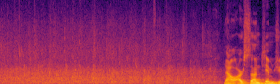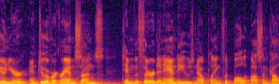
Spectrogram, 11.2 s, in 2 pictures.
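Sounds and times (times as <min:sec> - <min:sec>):
audience applause: 0:00.0 - 0:04.5
speech: 0:04.5 - 0:11.1.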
